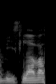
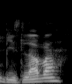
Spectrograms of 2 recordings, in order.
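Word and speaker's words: Wisława: de la poeta polaca visislava SIM borska Sí ya sé que suena raro pero se pronuncia así visislava simbor no no sé polaco pero pues así se pronuncia no y el poema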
